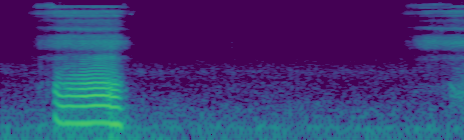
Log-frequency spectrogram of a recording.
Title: Pug with a Wheezy Breath, Loud Snores, and Love to Share!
